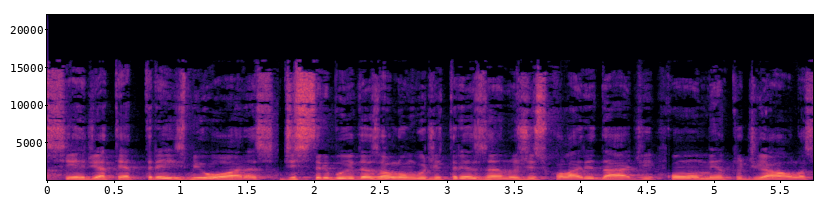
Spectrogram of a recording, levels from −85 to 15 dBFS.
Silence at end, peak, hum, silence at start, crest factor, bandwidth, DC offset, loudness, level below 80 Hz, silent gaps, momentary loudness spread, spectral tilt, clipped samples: 0 s; -4 dBFS; none; 0 s; 12 dB; 16 kHz; under 0.1%; -17 LUFS; -60 dBFS; none; 6 LU; -5.5 dB/octave; under 0.1%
